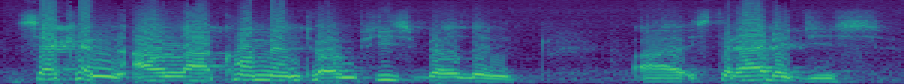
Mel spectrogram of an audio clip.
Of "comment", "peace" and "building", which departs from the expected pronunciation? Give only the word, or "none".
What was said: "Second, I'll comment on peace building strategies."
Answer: none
